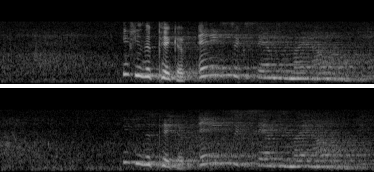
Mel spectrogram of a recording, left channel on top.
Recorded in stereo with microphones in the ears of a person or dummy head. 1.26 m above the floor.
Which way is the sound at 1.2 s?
60° left (ahead or behind).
